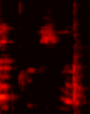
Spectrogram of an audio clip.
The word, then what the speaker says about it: couche: Se couche. Mm. You're forgetting the and. Our conjunction is not here for fancy. Oh. Et. Mm-hmm. Et. Il se couche. Se couche, because there's no accent on the last E.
